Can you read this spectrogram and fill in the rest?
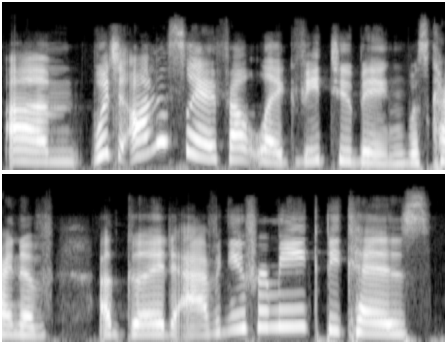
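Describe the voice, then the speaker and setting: A young adult woman with a high-pitched voice, chatting casually on a livestream and reading fan messages, bubbly and giggly. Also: very animated, a little slow, a bit bright, clean tone, dry recording, studio quality. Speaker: VTuber streamer.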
